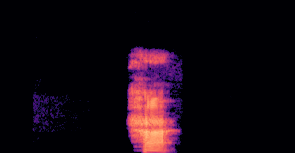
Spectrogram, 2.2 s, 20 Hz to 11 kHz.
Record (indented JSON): {
  "exhalation_length": "2.2 s",
  "exhalation_amplitude": 27355,
  "exhalation_signal_mean_std_ratio": 0.22,
  "survey_phase": "alpha (2021-03-01 to 2021-08-12)",
  "age": "18-44",
  "gender": "Male",
  "wearing_mask": "No",
  "symptom_cough_any": true,
  "symptom_fatigue": true,
  "symptom_fever_high_temperature": true,
  "smoker_status": "Never smoked",
  "respiratory_condition_asthma": false,
  "respiratory_condition_other": false,
  "recruitment_source": "Test and Trace",
  "submission_delay": "2 days",
  "covid_test_result": "Positive",
  "covid_test_method": "LFT"
}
